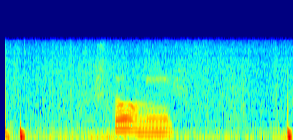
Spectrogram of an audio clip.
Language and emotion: Russian, neutral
